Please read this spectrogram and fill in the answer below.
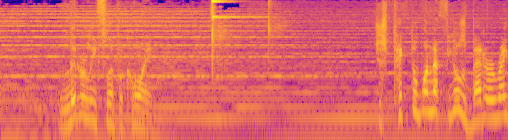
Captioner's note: coin dropping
